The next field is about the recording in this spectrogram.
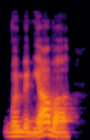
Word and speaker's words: Wembanyama: They might be, just because it's not like, obviously the Spurs added Wembanyama. Did I say it right this time? I don't know. So they added him. I think it was close enough. We'll give you the thumbs up.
